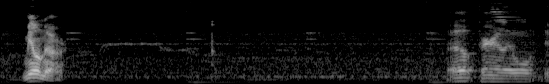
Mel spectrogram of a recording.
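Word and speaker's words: Mjölnir: So you take away Thor's hammer, Molinar, or how do we say? I said it wrong. Isn't it Mjolnir? God, I said it right earlier. Now I can't even think how to say it. It's Mjolnir, isn't it?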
